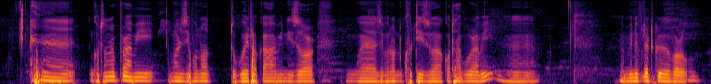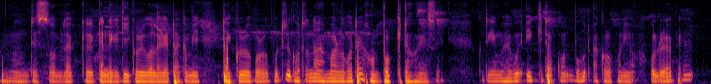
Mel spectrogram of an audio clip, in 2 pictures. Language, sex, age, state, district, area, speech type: Assamese, male, 45-60, Assam, Darrang, rural, spontaneous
